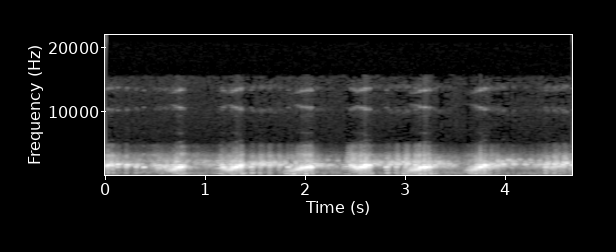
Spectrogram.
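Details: Night-time frog chorus, with harsh, buzzy croaking bursts about every half second to second, rising and falling in loudness against continuous rattling calls.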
